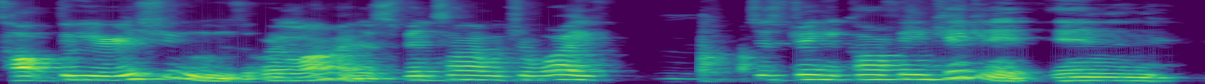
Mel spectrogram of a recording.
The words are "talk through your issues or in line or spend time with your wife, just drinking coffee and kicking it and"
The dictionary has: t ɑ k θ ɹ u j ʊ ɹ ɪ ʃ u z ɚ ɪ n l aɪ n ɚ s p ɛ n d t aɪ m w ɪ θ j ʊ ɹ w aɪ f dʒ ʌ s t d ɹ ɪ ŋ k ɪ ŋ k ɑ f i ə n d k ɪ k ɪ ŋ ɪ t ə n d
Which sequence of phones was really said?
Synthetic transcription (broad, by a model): t ɑ k θ ɹ u j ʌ ɹ ɪ ʃ u z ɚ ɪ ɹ l aɪ n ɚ s p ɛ n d t aɪ m w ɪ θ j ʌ ɹ w aɪ f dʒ ʌ s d ɹ ɪ ŋ k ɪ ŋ k ɑ f i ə n k ɪ k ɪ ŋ ɪ t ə n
